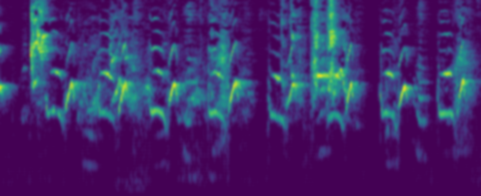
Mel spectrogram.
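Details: A pet cockatiel (Nymphicus hollandicus), whistling while dancing, gives a run of bright, rising and falling notes in quick phrases.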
